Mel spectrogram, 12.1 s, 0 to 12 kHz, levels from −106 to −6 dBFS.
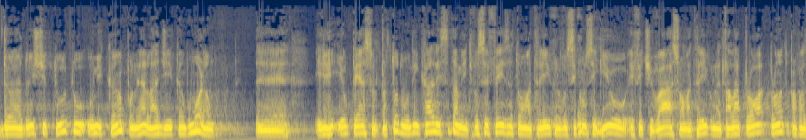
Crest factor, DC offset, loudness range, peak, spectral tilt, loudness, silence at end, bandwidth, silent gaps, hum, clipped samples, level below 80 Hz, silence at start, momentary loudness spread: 10 dB; 0.8%; 2 LU; 0 dBFS; -8 dB/octave; -10 LUFS; 0 s; 9.6 kHz; none; none; 0.5%; -44 dBFS; 0 s; 4 LU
